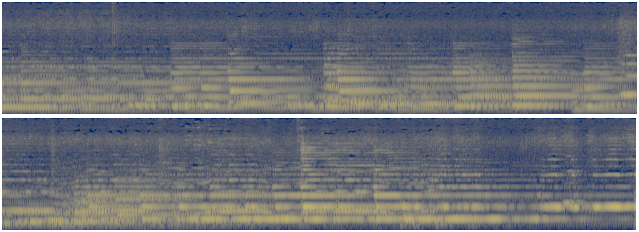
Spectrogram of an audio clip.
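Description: Live small-group music: a flute playing long held notes over grand piano and archtop electric guitar, with no drums.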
